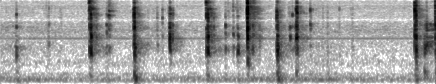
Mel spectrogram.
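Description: Typing on a computer keyboard: a quick, uneven run of individual key clicks that begins about half a second in.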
